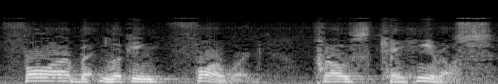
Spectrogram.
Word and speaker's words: Kairos: K-A-I-R-O-S, pronounced Greek, transliteration, pronounced Kairos, means opportunity.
